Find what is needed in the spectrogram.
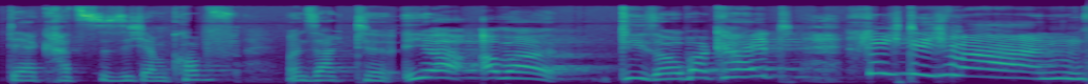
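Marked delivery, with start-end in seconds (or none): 2.0-4.0 higher, put-on caretaker query; caretaker's question. Caretaker Eddie testing the rule, higher put-on voice. 4.0-5.4 high, delighted shout of Richtig; joyful cheer. Acted. The students praising the caretaker, high and delighted. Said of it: "freuten sich alle".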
